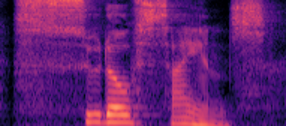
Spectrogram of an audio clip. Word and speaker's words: pseudoscience: Pseudoscience. The first letter isn't S, it's P. It's a silent P. P-S-E-U-D-O, science, pseudoscience.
